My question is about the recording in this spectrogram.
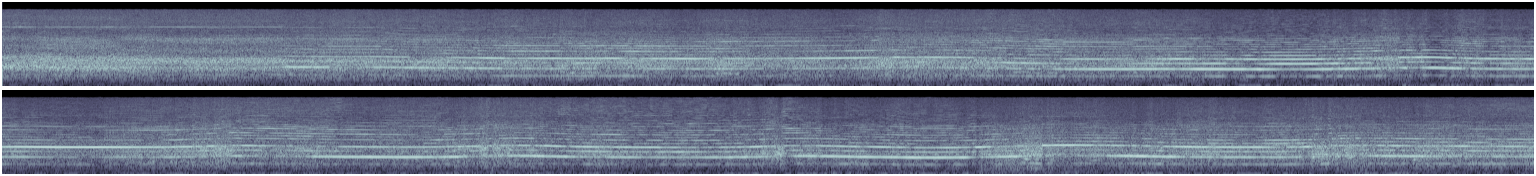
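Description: Electric router with a round-over bit cutting the edges of wooden chair slats: a high, steady motor whine whose pitch sags briefly and recovers every two to three seconds as the bit bites into each slat.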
